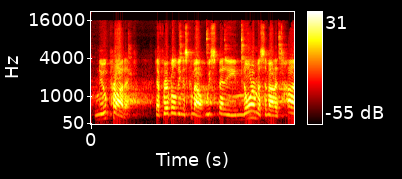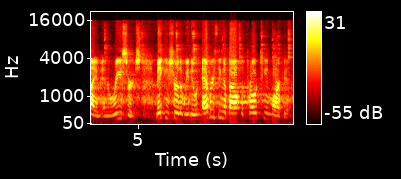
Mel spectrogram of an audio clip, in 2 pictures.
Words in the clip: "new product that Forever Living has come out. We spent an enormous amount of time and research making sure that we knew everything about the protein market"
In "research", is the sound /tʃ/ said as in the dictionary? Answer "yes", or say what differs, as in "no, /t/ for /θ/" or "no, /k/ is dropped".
yes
